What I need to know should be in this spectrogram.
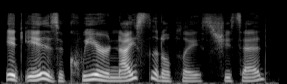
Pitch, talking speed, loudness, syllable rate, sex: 185 Hz, 190 wpm, -19 LUFS, 4.3 syllables/s, female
